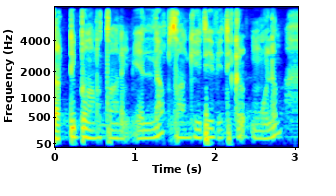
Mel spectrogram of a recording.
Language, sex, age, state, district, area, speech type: Malayalam, male, 18-30, Kerala, Idukki, rural, spontaneous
